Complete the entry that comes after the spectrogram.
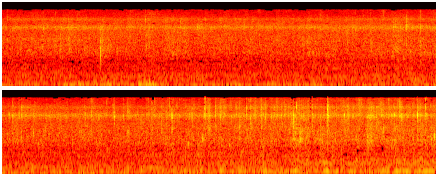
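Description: Downpour of heavy rain falling steadily, with a few sharper drop taps in the second half.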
